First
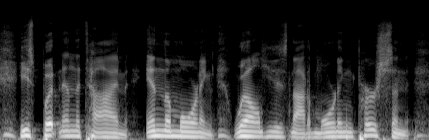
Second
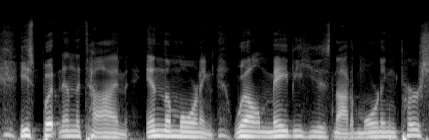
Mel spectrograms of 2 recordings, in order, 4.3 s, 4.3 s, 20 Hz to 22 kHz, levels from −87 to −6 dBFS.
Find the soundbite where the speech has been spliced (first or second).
first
